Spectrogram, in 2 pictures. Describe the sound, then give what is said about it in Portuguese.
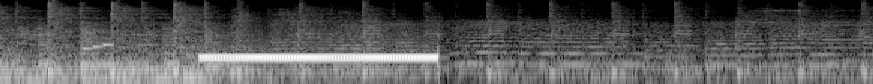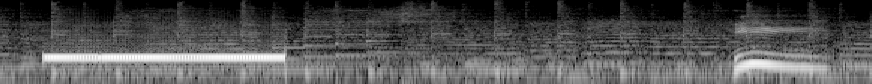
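Two long, steady telephone ringback tones, each about two seconds and several seconds apart, sound over background music as an outgoing call is placed. “Vamos aqui tentar ligar, vamos ver se ele vai atender ou não.”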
